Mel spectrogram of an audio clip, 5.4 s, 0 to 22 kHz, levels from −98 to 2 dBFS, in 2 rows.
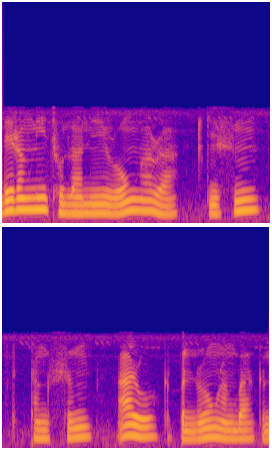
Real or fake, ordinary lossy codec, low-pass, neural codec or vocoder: real; none; 3.6 kHz; none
